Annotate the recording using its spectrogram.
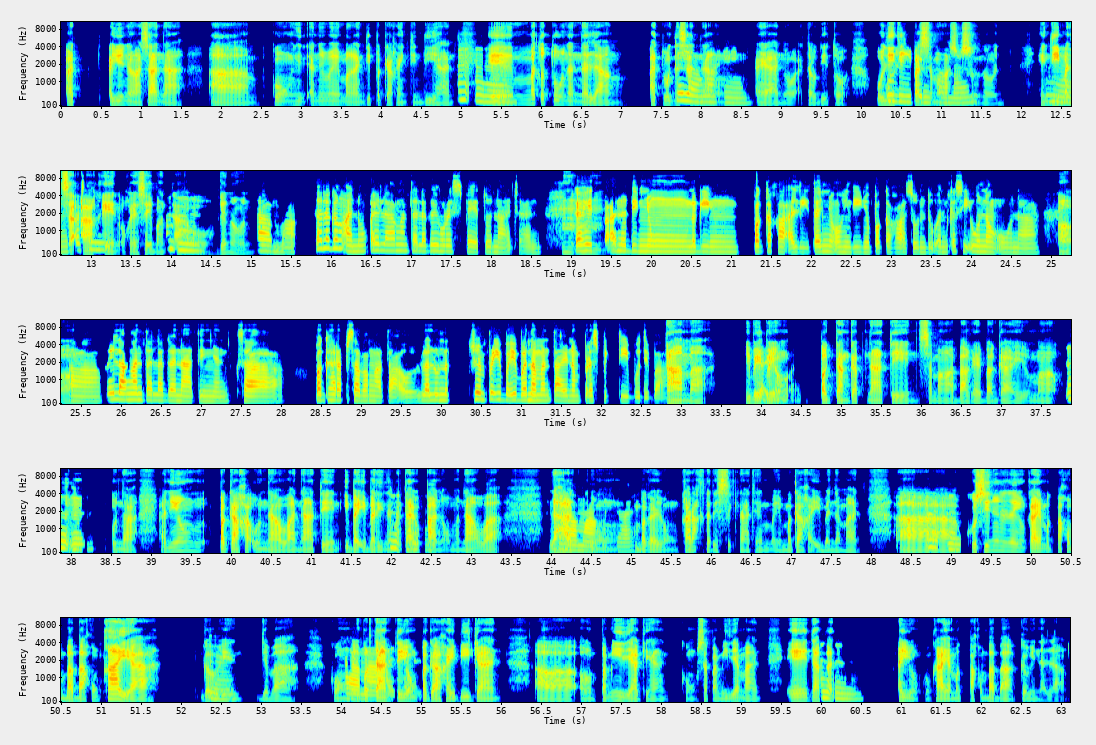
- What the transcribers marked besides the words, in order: in English: "characteristic"
- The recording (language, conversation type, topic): Filipino, unstructured, Paano mo napapanatili ang respeto kahit nagkakasalungatan kayo?
- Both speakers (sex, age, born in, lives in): female, 20-24, Philippines, Philippines; male, 40-44, Philippines, Philippines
